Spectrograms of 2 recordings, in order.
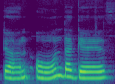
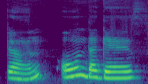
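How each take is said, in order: First: Said in the usual way. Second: "Turn" set apart, then "on the gas"; pause after TURN. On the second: Shown as a demonstration. Teacher repeating for learners, pausing after "Turn". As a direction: break the phrase right after "Turn".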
